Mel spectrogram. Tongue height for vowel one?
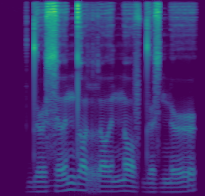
mid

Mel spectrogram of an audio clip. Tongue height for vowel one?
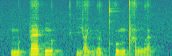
high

